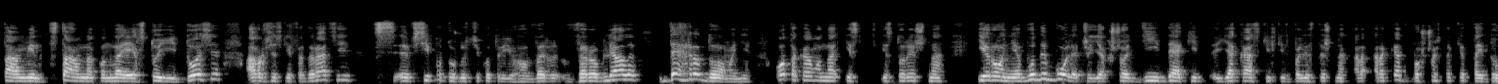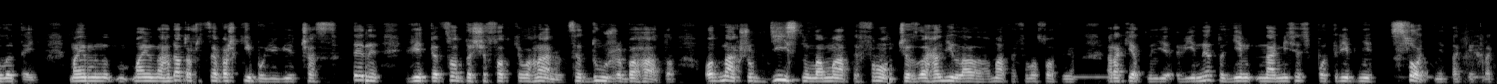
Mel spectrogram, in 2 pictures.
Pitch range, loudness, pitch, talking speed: 150-170 Hz, -19 LUFS, 160 Hz, 140 wpm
